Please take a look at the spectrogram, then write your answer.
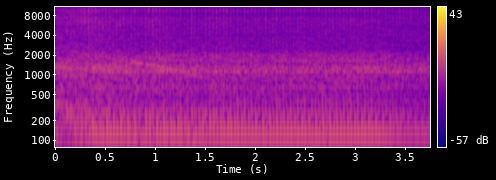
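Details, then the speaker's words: Toro TimeCutter 30-inch walk-behind mower after a blade/PTO belt swap, which fixed blades not engaging. Running with blades engaged: a steady, even four-per-second beat with no slipping, squealing or knocking, engages easily: normal blades-engaged running. "That looks pretty good to me. That looks pretty good to me, guys. And nothing's caught. It's not too hard to engage."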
